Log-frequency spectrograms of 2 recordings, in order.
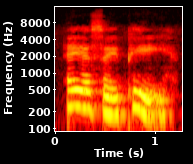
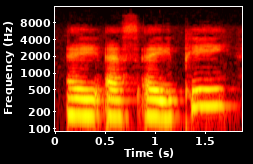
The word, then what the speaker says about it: ASAP: pronounce it like this a-s-a-p with each individual letter but it's also very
